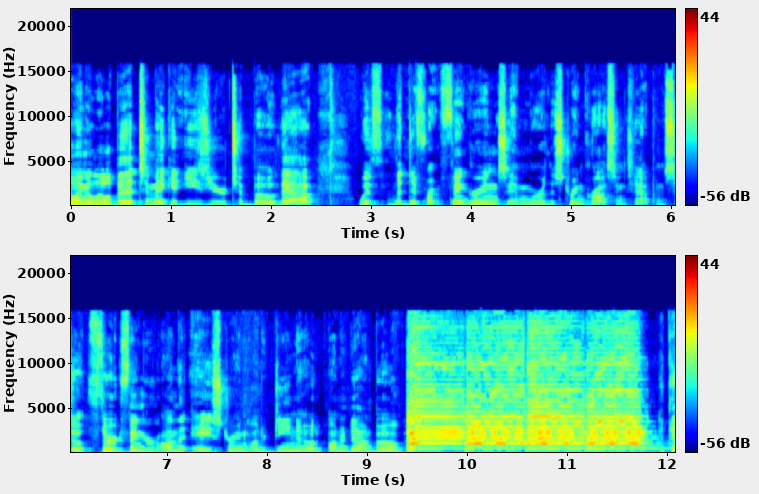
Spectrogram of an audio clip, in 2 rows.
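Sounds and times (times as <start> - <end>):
fiddle bowing a held note: 9.4 - 12.0.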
